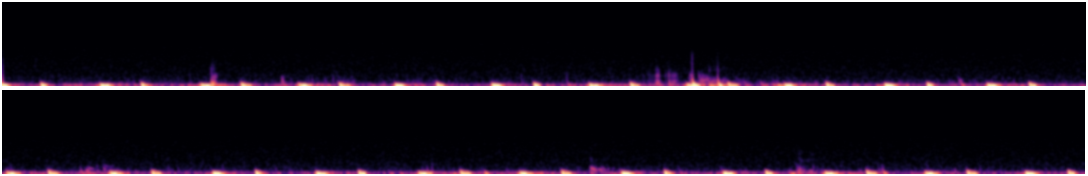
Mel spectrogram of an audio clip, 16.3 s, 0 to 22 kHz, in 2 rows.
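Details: Morning heartbeat on an empty stomach: regular low heart thumps at about 79 a minute, with a few soft gurgling bowel noises in between.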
